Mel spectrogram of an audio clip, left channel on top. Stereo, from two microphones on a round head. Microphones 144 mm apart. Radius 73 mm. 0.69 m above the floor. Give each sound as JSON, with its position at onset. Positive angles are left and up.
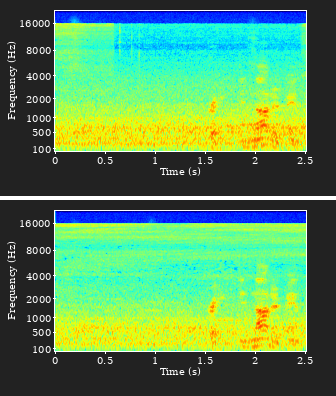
{"t": 1.5, "sound": "a man speaking", "side_deg": -45, "distance_m": 1.6}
